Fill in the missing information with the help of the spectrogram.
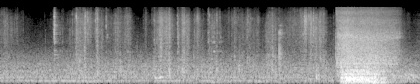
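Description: Fire breathing: about five seconds in, a sudden loud whoosh as a fireball is blown through the torch flame, fading within about a second. Faint clicks and crackles come before it.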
